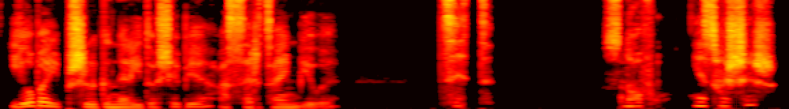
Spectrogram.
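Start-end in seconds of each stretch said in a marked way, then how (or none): 3.3-5.8 voiceless hushed hiss, higher; urgent whisper, don't be heard; frightened whisper. A narrator's reading. Tom warns Huck of a sound in the dark, frightened whisper. Boys hiding in graveyard.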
